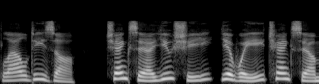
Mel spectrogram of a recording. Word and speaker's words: Laozi: The original text, in pinyin — Laozi (pronounced "Lao-dzuh"): Tiānxià yǒu shǐ, yǐwéi tiānxià mǔ.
